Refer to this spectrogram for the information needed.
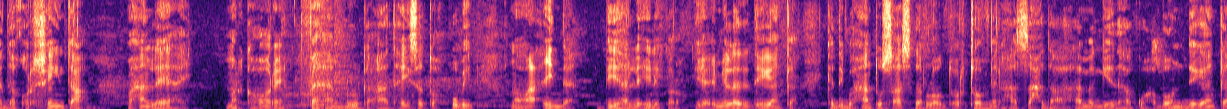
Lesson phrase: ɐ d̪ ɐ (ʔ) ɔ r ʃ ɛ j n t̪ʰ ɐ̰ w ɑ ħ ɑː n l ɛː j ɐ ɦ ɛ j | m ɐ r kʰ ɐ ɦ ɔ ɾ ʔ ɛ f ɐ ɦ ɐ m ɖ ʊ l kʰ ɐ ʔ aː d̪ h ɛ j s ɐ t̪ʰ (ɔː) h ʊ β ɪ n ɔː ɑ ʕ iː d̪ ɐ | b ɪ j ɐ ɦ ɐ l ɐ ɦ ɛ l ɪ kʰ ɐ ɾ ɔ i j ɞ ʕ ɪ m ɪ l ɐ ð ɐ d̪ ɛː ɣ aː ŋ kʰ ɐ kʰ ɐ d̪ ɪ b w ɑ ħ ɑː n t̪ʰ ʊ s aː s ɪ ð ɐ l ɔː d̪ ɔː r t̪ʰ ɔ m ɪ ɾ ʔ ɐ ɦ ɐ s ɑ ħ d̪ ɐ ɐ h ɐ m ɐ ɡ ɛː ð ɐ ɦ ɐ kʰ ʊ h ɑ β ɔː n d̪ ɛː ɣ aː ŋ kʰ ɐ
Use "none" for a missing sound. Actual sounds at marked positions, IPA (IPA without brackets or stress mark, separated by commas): q, ɔ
